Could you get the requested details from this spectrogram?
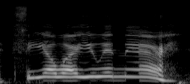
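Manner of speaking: very high, timid calling; scared mom cautiously calling into a room; still scared. Acted. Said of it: "She was still scared".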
